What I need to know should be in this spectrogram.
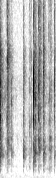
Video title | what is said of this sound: Online Class: Flowy Alcohol Ink Techniques - Michaels | The ball starts shaking around in there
